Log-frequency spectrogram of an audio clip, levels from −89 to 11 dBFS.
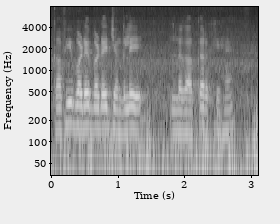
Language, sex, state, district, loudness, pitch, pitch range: Hindi, male, Punjab, Pathankot, -16 LUFS, 150 Hz, 135-155 Hz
